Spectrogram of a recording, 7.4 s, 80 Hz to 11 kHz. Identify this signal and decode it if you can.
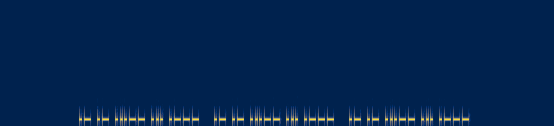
Morse code, heard as a keyed tone, about 40 wpm, 700 Hz. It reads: AA3SJ AA3SJ AA3SJ
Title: USA Call Signs Repeated 3x 40wpm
